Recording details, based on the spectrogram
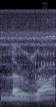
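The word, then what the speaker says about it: Leroi: I think it's Leroy. It's spelled L-E-R-O-I, but I think it's pronounced more with a W instead of an R.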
